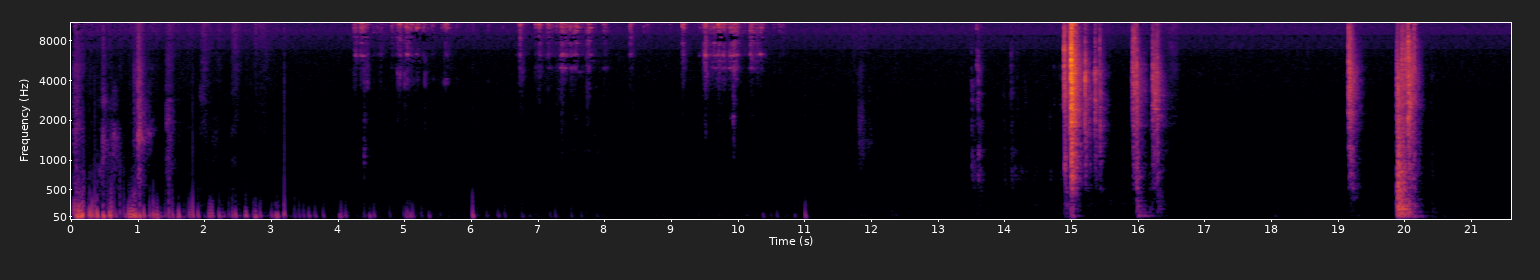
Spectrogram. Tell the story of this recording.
After a long day, I go over to my apartment, bring out the key to unlock the door and get in.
